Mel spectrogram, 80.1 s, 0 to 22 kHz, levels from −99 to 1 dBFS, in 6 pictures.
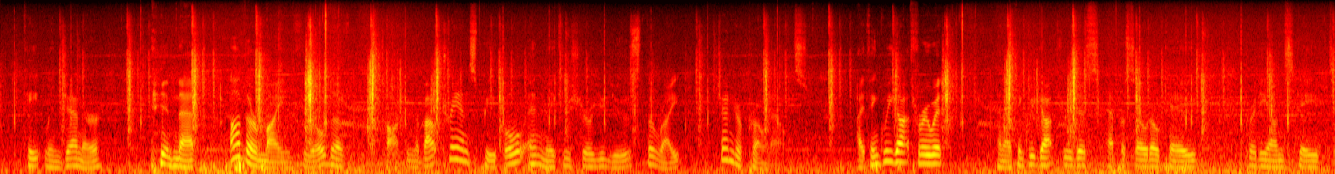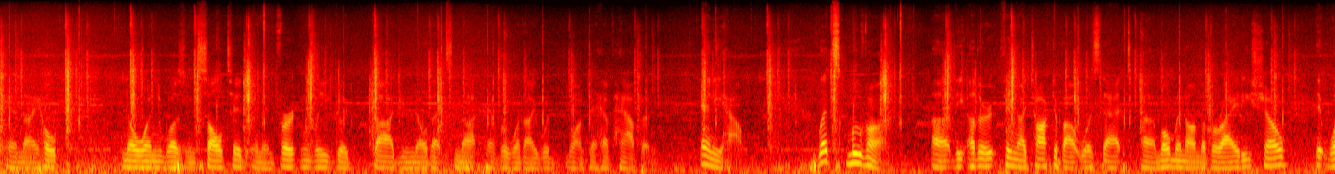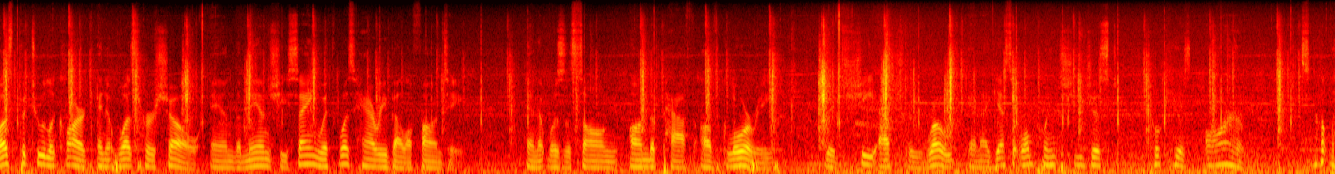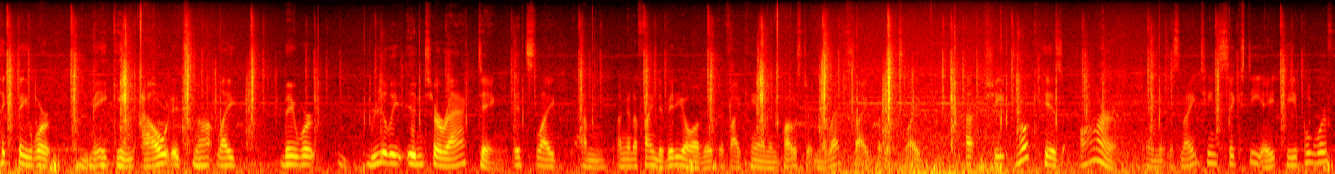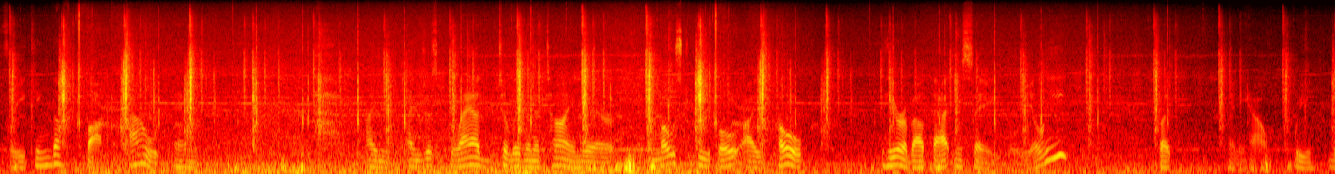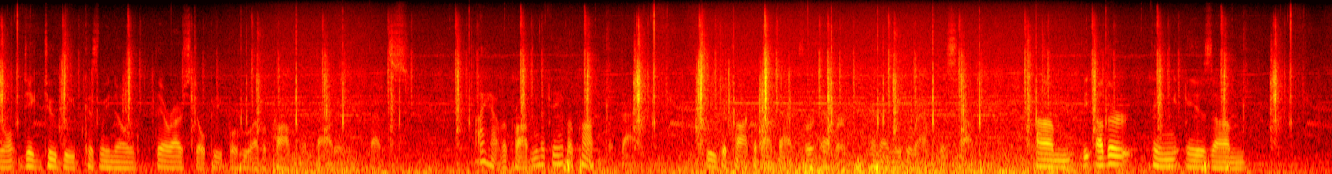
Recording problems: wind noise on the microphone; heavy; 3 dB above the speech

